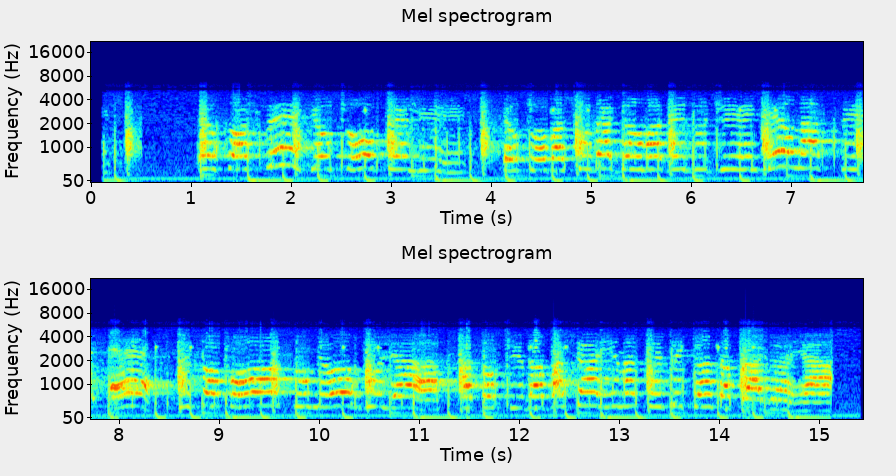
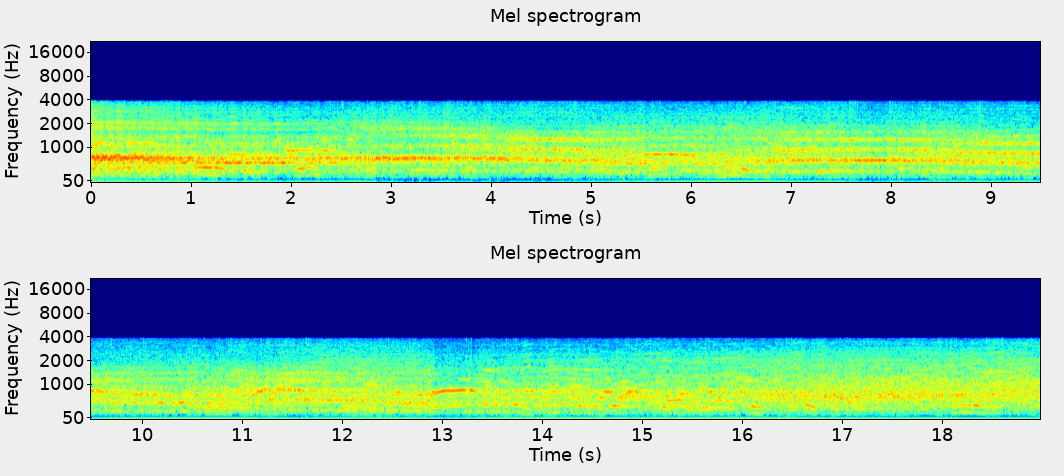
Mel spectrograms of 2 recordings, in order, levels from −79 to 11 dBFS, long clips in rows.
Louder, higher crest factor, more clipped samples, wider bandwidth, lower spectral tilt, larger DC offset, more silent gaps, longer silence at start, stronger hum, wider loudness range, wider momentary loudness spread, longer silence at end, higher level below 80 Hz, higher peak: about the same, -13 LUFS vs -13 LUFS; about the same, 14 dB vs 12 dB; neither; first, 6.6 kHz vs 4 kHz; second, -5.5 dB/octave vs -8 dB/octave; second, under 0.1% vs 1%; neither; about the same, 0.1 s vs 0 s; neither; about the same, 3 LU vs 3 LU; first, 11 LU vs 5 LU; first, 0.3 s vs 0 s; first, -38 dBFS vs -54 dBFS; about the same, 0 dBFS vs 0 dBFS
